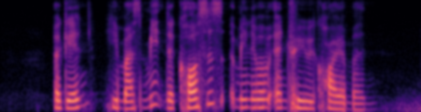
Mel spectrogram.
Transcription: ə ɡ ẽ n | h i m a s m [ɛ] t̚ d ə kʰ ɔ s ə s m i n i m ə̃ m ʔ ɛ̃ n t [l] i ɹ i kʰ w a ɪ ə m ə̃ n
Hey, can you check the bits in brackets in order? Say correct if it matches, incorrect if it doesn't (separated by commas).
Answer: incorrect, incorrect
